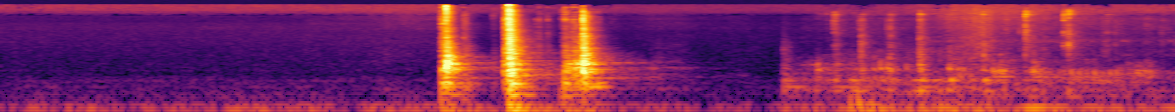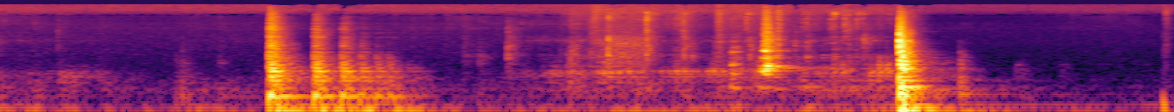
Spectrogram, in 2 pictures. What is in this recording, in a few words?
WC door being opened and closing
